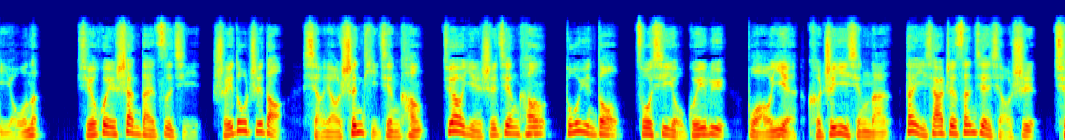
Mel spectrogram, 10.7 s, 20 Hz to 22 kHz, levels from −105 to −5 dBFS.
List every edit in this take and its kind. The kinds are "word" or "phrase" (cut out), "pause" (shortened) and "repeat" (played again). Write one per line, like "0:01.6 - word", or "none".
0:02.1 - pause
0:04.3 - pause
0:08.0 - pause
0:09.0 - pause

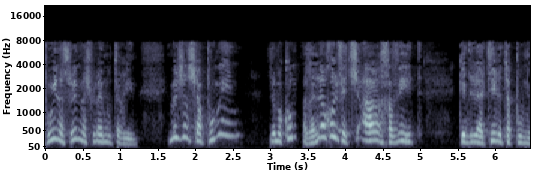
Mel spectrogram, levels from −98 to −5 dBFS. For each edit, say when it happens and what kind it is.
0:01.9 - word
0:03.3 - word
0:03.9 - word

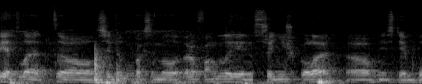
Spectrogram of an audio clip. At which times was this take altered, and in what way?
0:01.3 - word
0:02.5 - word

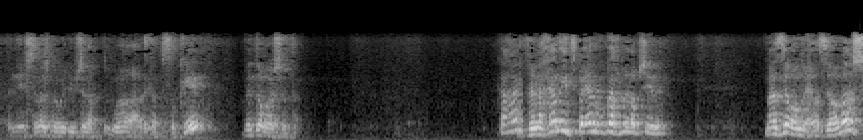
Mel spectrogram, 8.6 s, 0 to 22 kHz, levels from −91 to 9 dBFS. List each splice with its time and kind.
0:01.4 - word
0:05.2 - word
0:05.6 - word

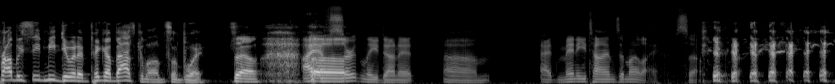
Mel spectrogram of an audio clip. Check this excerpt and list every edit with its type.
none

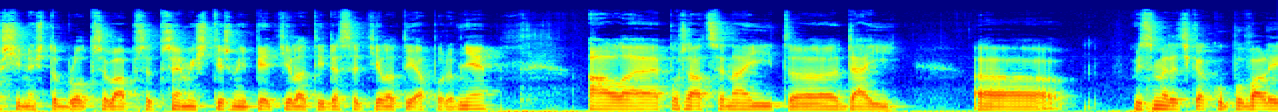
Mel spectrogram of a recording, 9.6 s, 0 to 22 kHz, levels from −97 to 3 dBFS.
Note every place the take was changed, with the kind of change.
none

